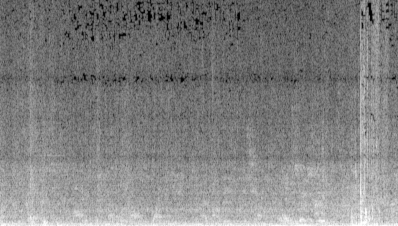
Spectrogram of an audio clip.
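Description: Chicken seasoned with salt and pepper sizzles steadily in a hot pan over medium heat, a continuous hissing crackle at moderate volume with scattered small pops and a sharper burst near the end.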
